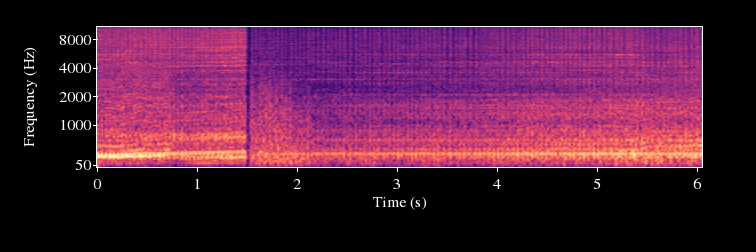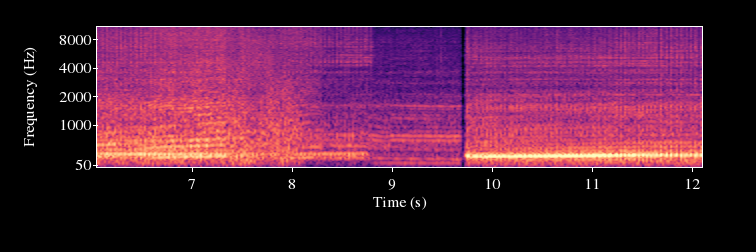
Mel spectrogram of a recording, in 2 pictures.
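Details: Yamaha Banshee two-stroke after fixing clogged carburetor jets (it previously ran then died, leaked fuel, wouldn't restart): crisp revving climbs and falls cleanly, even idle between blips; fuelling right, engine healthy.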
